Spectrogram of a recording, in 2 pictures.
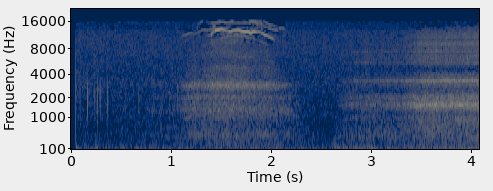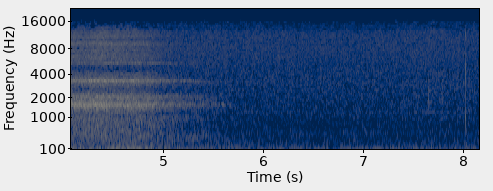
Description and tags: sound of inhale and exhale 1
